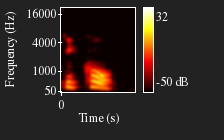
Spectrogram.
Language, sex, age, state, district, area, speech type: Punjabi, female, 18-30, Punjab, Shaheed Bhagat Singh Nagar, rural, read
